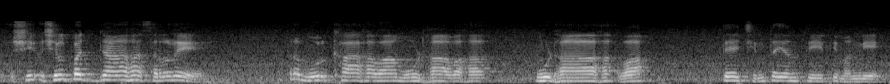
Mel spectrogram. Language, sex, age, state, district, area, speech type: Sanskrit, male, 45-60, Karnataka, Dakshina Kannada, rural, spontaneous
